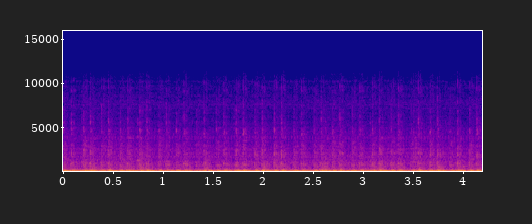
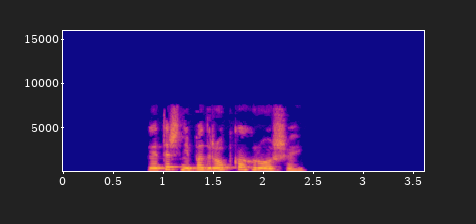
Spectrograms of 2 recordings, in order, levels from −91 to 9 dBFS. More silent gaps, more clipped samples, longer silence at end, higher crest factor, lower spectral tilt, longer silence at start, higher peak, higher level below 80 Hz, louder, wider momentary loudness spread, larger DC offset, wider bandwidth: neither; neither; second, 0 s vs 1.2 s; about the same, 12 dB vs 16 dB; first, -8 dB/octave vs -5 dB/octave; second, 0 s vs 0.85 s; second, -10 dBFS vs -2 dBFS; first, -24 dBFS vs -60 dBFS; second, -25 LUFS vs -15 LUFS; second, 3 LU vs 10 LU; neither; second, 5.8 kHz vs 7.6 kHz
